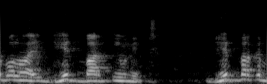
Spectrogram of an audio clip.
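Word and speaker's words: Svedberg: এসটা আসলে এস কে বলা হয় ভেদবার্গ ইউনিট ভেদবার্গের বানানটা হচ্ছে এস ভিইডি বি আরজি বাট এসটা উজ রাখায় একে আমরা বলি ভেদবার বলা হয় সিটবার্ বলা হয় না বলায় ভেদবার এসটা মানে ভেদবার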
